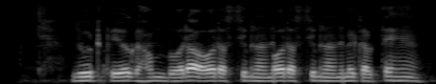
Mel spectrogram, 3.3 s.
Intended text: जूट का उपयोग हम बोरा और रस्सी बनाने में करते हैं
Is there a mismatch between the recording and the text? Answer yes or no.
yes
